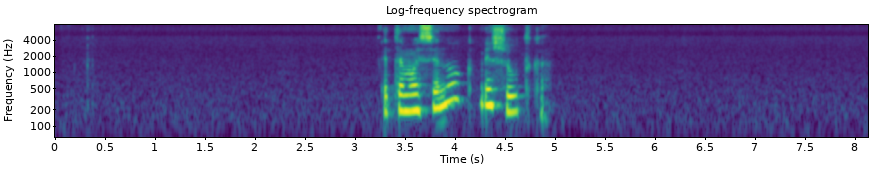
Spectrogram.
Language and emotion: Russian, neutral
